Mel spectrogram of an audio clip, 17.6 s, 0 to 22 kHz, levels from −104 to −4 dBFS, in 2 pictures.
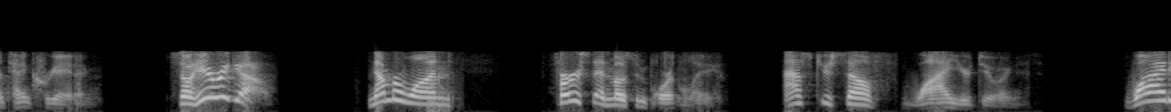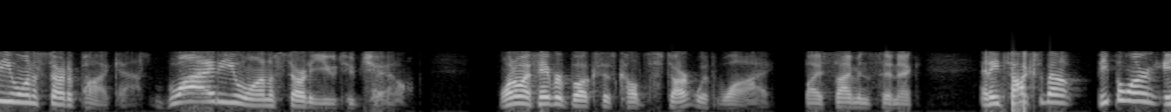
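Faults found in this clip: Bit errors on an ADPCM link: pops and rough, crackly bursts with brief level jumps at 0.50–0.66 s, 3.20–3.47 s (just before "first and most"), 5.12–5.41 s (between "first and most" and "ask yourself why you're"), 11.51–11.77 s and 16.28–16.55 s. Probable component: radio or transmission link carrying the 32 kbit/s G.726 stream, band roughly 250 Hz–3.6 kHz. Error rate under one percent. Each flipped code word corrupts the decoder's step size and predictor, so damage rings on for milliseconds before it settles.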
